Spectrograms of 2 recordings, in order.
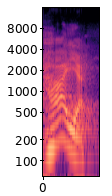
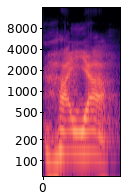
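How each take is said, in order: First: The stress is on the first syllable. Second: The stress is on the last syllable. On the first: The speaker calls it wrong. "Para não ficar raia" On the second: The speaker calls it right. "e sim raiá"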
